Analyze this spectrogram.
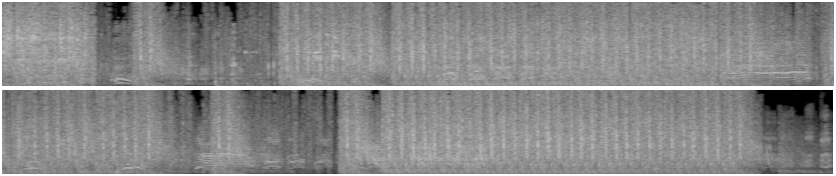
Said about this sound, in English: and then, of course, we get the ultimate payoff when he uses the same thing on Marv when he sort of snoops in on the back porch and uh, he uses firecrackers to great effect.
